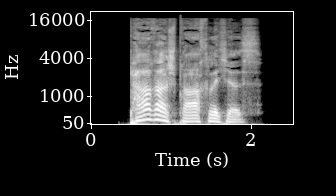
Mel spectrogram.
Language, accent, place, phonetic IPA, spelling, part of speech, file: German, Germany, Berlin, [ˈpaʁaˌʃpʁaːxlɪçəs], parasprachliches, adjective, De-parasprachliches.ogg
- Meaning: strong/mixed nominative/accusative neuter singular of parasprachlich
